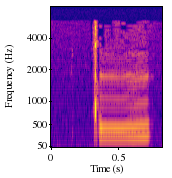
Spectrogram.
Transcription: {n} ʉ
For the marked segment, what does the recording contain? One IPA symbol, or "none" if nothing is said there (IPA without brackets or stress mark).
ǃ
